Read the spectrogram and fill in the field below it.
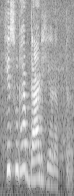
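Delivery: ordinary talk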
